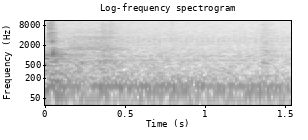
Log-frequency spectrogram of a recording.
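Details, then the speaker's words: Kerosene torpedo heater being serviced after 7 years of use; pump rotor turned by hand while bolts are snugged evenly gives a few light crisp clicks with no drag or binding; vane pump turns freely. "it would sure be nice to have some torque specs for this apart no binding here the torque you can hear that"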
